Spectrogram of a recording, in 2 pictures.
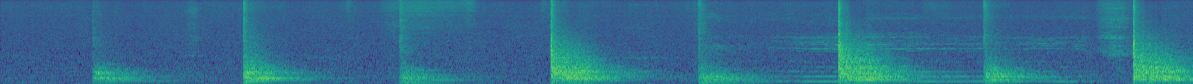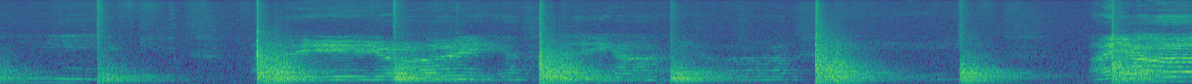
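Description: Inuit qilaut frame drum struck with a wooden stick in a slow, even beat, about one booming, ringing stroke every second and a half. From about halfway a voice chants along with the drum.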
